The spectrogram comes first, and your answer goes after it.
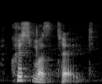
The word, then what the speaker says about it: Christmastide: 有发音啊，Christ 啊，落音在第二个音节 Christmas 啊，那当然第三个音节有落母音念 t 的啊，或者你念 a 的啊，啊最后一步发音啊，所以你念 Christmas tit 或 Christmas tit。啊，对啊，如果按它的拼法的时候，它是很奇怪，念 tight 啊，Christmastide 啊，那他老师认为他应该是标错了，直接念 Christmastide 就好了。下个单词 holiday，H-O-L-I-D-A-Y，H-O 啊，L interpon I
